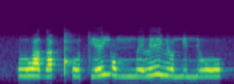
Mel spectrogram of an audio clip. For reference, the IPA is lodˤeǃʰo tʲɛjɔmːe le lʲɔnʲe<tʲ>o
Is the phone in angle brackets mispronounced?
yes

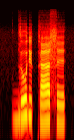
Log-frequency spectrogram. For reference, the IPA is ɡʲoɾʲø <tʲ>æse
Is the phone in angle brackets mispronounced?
yes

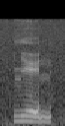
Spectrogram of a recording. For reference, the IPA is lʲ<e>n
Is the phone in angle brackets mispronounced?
no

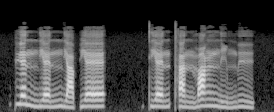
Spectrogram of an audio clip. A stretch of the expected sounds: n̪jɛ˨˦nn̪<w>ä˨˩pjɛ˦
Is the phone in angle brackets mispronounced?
yes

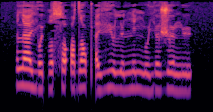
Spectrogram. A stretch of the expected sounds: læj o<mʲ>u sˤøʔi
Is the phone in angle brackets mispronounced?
yes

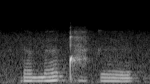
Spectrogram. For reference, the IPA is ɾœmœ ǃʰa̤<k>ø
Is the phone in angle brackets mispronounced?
no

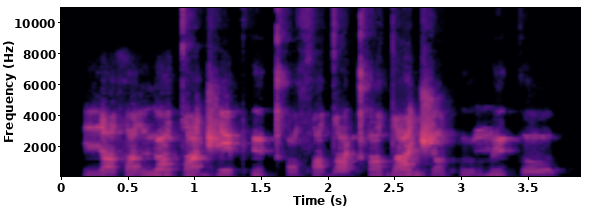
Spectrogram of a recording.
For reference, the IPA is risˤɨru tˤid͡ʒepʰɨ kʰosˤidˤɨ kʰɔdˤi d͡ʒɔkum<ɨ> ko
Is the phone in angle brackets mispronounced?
no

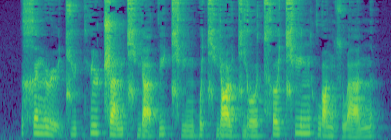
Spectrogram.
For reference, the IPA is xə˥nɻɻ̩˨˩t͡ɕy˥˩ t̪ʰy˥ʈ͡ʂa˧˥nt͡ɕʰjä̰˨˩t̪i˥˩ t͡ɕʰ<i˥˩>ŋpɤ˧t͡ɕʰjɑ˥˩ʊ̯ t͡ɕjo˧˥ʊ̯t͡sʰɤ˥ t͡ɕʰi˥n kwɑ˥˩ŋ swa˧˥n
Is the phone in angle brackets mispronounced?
yes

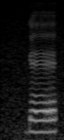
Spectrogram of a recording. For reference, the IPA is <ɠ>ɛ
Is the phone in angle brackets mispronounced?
no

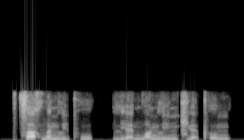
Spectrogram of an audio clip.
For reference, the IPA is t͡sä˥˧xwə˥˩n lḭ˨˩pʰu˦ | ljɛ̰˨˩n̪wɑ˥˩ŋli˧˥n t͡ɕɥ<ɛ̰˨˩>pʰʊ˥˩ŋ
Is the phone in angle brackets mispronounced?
no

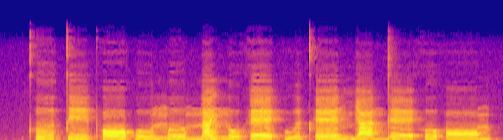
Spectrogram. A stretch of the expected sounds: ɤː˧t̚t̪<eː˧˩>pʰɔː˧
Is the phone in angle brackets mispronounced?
no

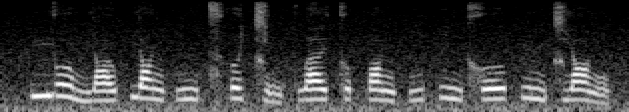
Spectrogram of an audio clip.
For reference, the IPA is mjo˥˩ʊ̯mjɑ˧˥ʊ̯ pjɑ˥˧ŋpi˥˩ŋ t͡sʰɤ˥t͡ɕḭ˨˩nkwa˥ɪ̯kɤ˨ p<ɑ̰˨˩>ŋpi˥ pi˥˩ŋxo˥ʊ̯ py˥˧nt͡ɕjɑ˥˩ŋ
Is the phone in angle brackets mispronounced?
yes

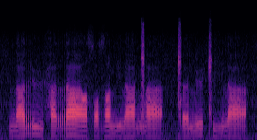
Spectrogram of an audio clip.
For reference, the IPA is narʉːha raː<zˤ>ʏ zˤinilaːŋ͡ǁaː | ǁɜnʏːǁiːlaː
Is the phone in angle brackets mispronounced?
yes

